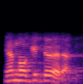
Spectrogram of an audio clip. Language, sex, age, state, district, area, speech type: Malayalam, male, 18-30, Kerala, Kannur, rural, conversation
